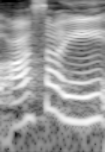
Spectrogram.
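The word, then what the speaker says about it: açaí: was kind of concerned about the word aai asai what is the correct way to say it and it I pronounce it right yeah totally so assai is actually from South America it's a little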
